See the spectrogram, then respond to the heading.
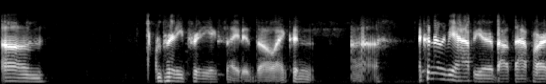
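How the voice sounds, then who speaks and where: A man mumbling at a moderate pace, with long, frequent pauses. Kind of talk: casual vlog update. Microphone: phone recording.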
